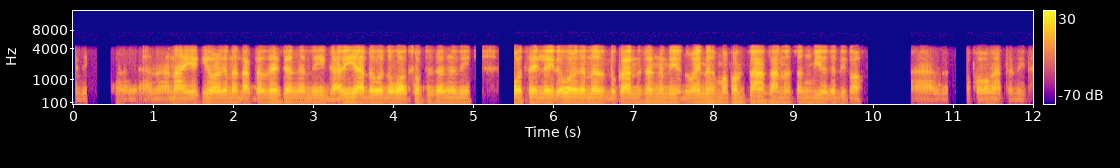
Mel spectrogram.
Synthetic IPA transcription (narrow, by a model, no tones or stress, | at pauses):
ajdi | ɐnajɐk̬iɔɾɐɡɐnɐdak̚tɐɾdɐsɐŋɐniɡaɾijadɐwɔnɐwaɾksɔp̚dɐsɐŋɐni | potsɐjlɐjdɐwɔɾɐɡɐnɐlukandɐs̬ɐŋɐniɐdumajnɐmɐpʰɐmt͡ʃas̬anɐsɐŋbiɾɐɡɐdikɔ | ɐpʰabɐŋatʰɐnijdɐ̥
